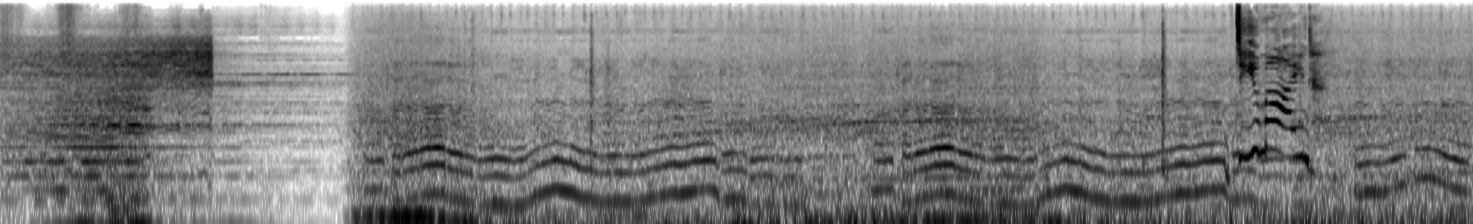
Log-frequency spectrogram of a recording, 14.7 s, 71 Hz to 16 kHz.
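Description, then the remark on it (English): A hired snowcat's engine roars up after a brief lull and keeps rumbling loudly and steadily as the vehicle pulls away, heading into Zone 10, with wavering tonal sounds riding over the low drone. “I tried to get deal on Snowcat, but no use. But you hired one, yes?”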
